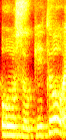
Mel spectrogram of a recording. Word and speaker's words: aux hôpitaux: The X is pronounced like a Z, like aux hôpitaux, and it goes on.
